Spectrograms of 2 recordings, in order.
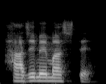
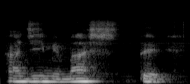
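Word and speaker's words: Hajimemashite (はじめまして): Hajimemashite. ¿Se fijaron? Hajime Hajimemashite. Fíjense que se escribe shi, hajimemashite se escribe. Sin embargo, Kojiro no pronunció la i. Él dijo hajimemashite. Él arrastró la SH.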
